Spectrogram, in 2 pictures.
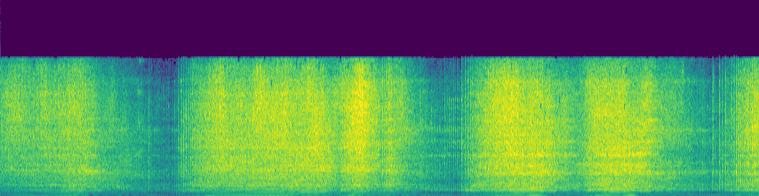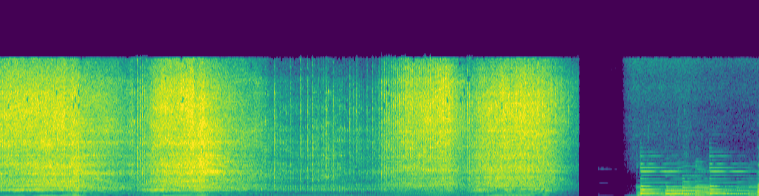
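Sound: chainsaw running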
